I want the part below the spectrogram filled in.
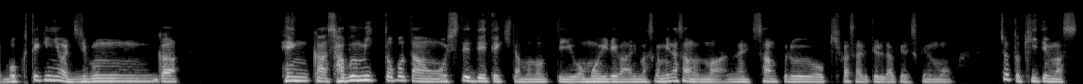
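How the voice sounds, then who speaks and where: A man giving a casual live presentation as host, halting and thinking aloud as he goes. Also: medium pitch, warm tone, no echo. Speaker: podcast host and tech presenter. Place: online video meeting talk, dry close sound.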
